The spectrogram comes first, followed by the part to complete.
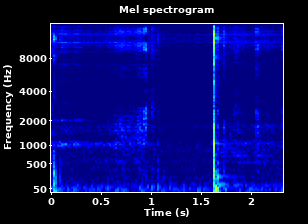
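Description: A basketball bouncing on a court while being dribbled: two dull thuds, one at the start and a louder one about a second and a half in.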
